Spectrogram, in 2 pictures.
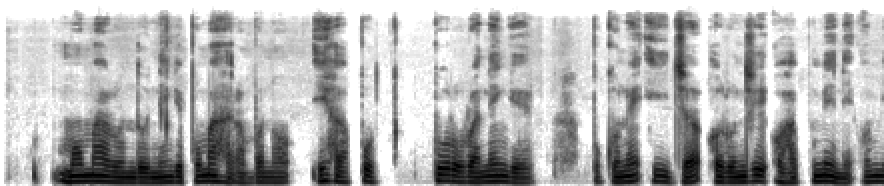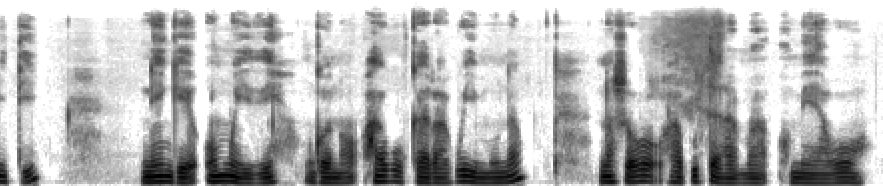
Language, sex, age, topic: Oshiwambo, male, 25-35, agriculture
